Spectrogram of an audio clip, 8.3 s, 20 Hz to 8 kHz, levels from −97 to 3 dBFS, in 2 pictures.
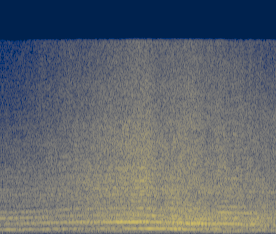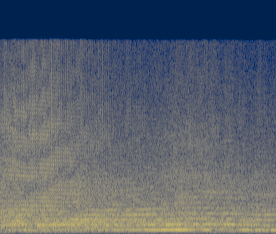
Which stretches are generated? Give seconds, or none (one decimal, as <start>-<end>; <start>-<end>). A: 2.5-4.1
